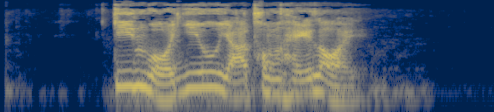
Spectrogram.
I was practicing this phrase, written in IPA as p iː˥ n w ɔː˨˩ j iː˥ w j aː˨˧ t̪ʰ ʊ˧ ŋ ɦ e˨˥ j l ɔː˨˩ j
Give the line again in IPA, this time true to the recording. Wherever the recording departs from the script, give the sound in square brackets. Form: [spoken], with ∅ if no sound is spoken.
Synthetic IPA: [k] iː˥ n w ɔː˨˩ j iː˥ w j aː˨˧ t̪ʰ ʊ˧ ŋ ɦ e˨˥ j l ɔː˨˩ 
